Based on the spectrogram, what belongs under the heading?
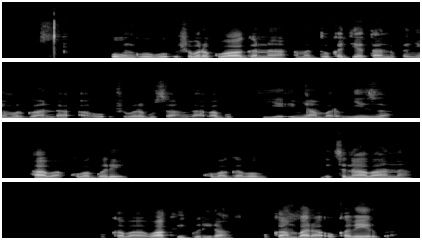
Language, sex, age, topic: Kinyarwanda, male, 18-24, finance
